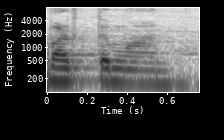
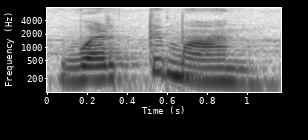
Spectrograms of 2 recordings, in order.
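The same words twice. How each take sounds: First: The word begins with a b sound. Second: The word begins with a v sound. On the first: The speaker calls it wrong. "हम अक्सर ऐसे ही उच्चारण करते हैं वर्तमान, ... वो की जगह ब का यूज़ करते हैं।" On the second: The speaker calls it right. "लेकिन सही वर्तनी क्या है?"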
